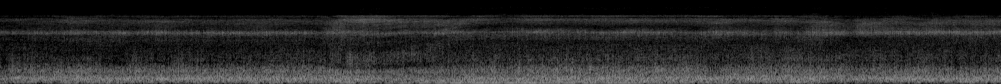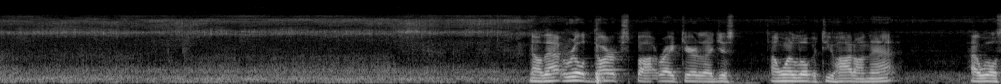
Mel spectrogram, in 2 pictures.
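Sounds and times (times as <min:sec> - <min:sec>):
gas torch hissing: 0:00.0 - 0:20.0.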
